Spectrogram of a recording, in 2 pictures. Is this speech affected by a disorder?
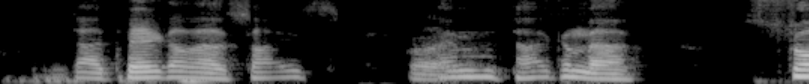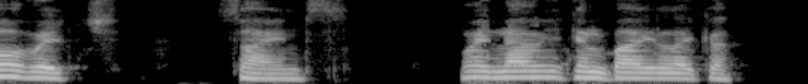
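Yes: cerebral palsy.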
